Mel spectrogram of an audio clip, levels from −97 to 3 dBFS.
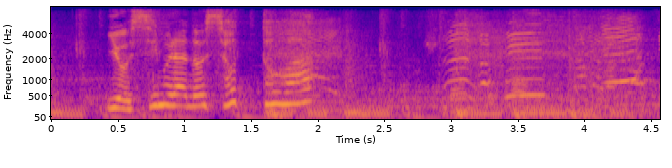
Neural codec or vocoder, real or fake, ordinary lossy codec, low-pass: none; real; none; 7.2 kHz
